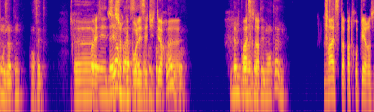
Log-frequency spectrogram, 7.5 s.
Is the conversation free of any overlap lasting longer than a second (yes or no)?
no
